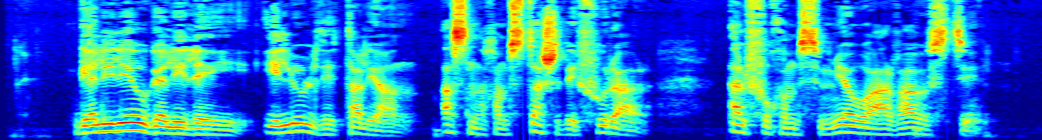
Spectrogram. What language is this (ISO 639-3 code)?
kab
